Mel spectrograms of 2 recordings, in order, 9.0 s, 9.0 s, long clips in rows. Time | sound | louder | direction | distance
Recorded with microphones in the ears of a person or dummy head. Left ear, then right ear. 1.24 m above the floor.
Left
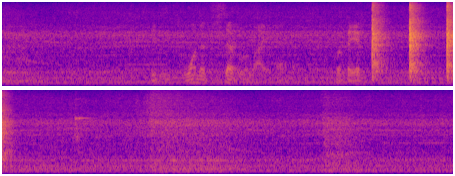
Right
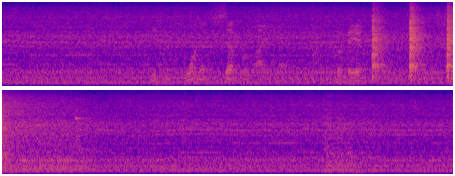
1.5 | a man speaking | left 4 dB | 35° left (ahead or behind) | 0.7 m
3.7 | hammering | left 12 dB | 55° left (ahead or behind) | 0.6 m
5.2 | a piano | left 4 dB | 70° left (ahead or behind) | 3.5 m
7.7 | a door slam | left 6 dB | 60° left (ahead or behind) | 5 m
